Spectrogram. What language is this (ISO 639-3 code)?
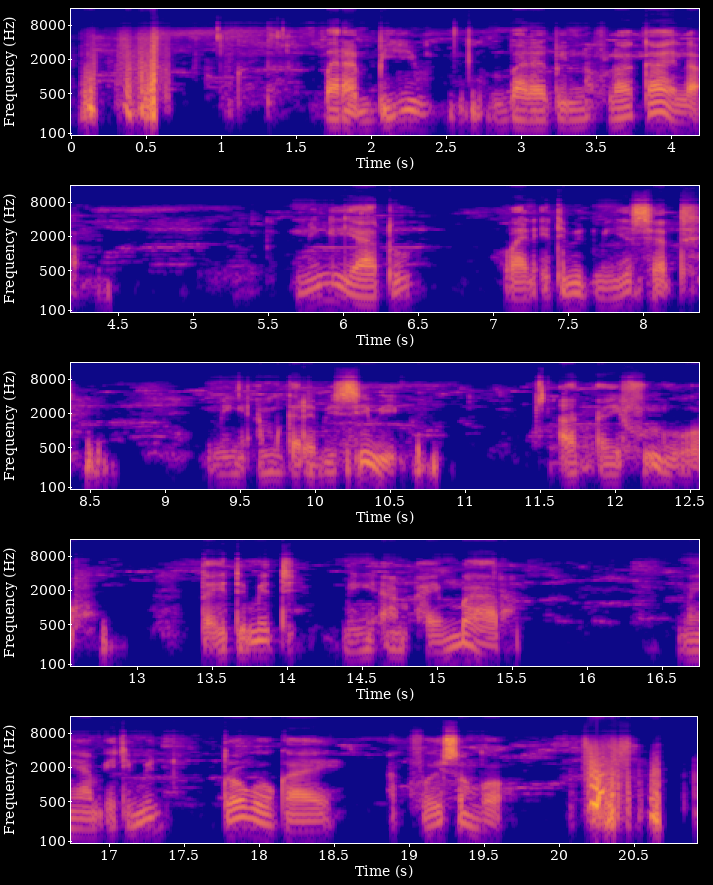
wol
